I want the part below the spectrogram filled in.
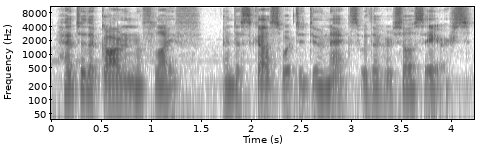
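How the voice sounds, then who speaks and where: A young man with a Greek accent streaming a game, chatting excitedly, laughing often and reading quest text aloud. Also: mid-range voice, moderate pace, soft background music.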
